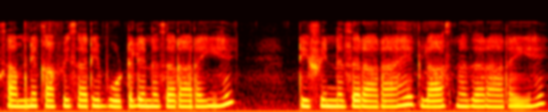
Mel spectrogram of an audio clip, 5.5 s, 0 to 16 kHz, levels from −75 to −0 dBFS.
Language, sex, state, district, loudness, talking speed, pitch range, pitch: Hindi, female, Chandigarh, Chandigarh, -17 LUFS, 195 wpm, 195-205 Hz, 200 Hz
